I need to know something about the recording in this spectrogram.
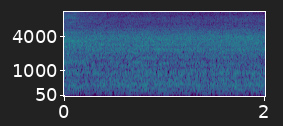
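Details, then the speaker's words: Newly installed, properly sized central air conditioner replacing a 19-year-old Ruud unit, heard indoors with door closed after charging refrigerant: only a soft, even air rush, no hum or rattle; running quietly and normally. "When I'm in the room and the door's closed, you can hardly hear"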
